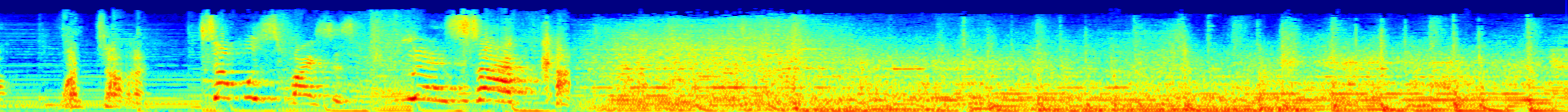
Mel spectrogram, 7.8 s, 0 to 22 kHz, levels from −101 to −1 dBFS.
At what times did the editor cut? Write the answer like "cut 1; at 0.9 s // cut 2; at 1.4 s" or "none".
none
